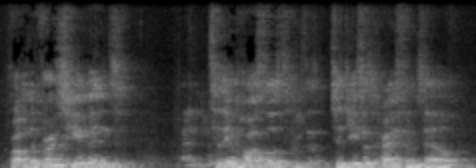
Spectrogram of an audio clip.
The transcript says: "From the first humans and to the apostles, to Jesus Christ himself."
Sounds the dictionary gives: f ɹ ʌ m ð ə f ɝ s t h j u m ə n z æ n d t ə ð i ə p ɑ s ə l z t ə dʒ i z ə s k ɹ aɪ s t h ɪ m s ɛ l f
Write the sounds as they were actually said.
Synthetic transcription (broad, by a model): f ɹ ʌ m ð ə f ɝ s t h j u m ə n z t ə ð i ə p ɑ s ə l z t ə dʒ i z ə s k ɹ aɪ s t h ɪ m s ɛ l f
